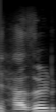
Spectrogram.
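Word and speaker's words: hazard: यही होता है और हजार्ड का मतलब भी वही होता है। प्रोनाउंसिएशन का डिफरेंस होता है। हैजर्ड इज a right pronunciation and हजार्ड इज a common pronunciation.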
